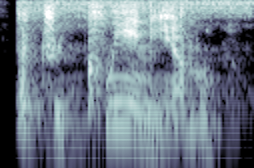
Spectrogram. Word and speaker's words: triclinium: And the third to last was clinium. Triclinium. Why? Because the n was short.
